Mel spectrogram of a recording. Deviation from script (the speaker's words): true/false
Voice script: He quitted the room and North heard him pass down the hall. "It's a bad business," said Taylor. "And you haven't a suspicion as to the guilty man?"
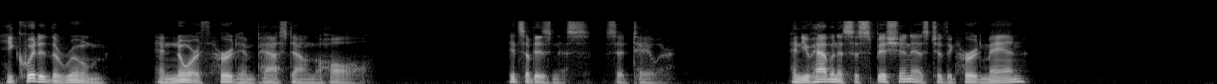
true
